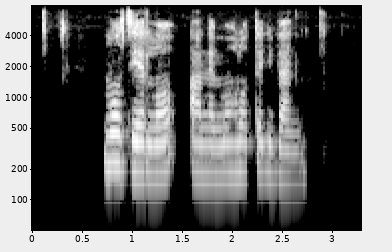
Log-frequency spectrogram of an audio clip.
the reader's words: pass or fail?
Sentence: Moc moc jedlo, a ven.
fail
